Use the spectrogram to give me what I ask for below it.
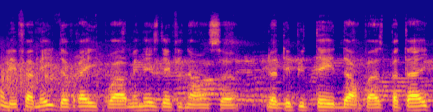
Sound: applause

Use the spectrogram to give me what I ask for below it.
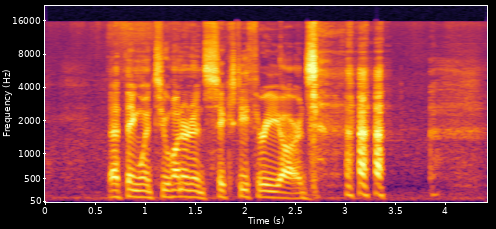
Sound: laughs

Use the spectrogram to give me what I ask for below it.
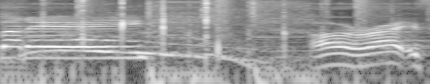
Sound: cheers

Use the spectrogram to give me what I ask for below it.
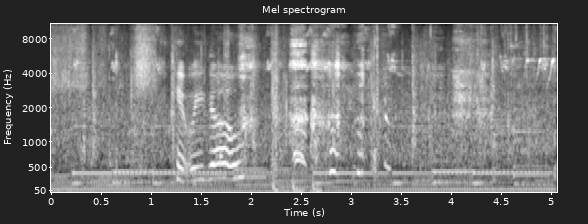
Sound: laughter

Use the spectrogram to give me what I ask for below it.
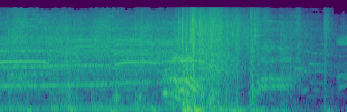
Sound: grunting

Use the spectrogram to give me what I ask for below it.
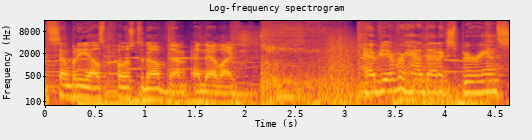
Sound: spits

